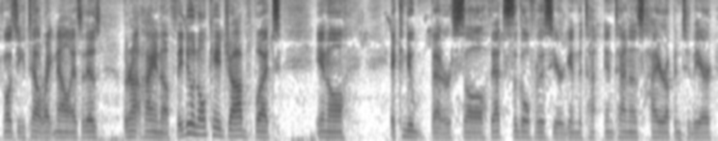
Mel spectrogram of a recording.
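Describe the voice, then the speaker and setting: A man giving a casual, unscripted show-and-tell as a vlogger outdoors, speaking in a halting way as he thinks aloud. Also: fairly low pitch, steady tone, pushed and bright. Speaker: hobbyist vlogger. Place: outdoors in a yard in winter. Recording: outdoor camera audio with faint background noise.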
